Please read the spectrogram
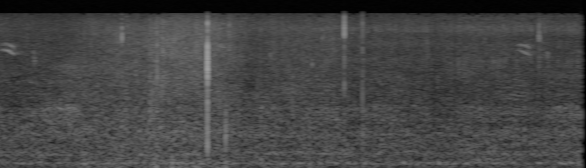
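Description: Honey bees buzzing in a steady hum around an opened hive, from a disturbed, defensive colony. Low wind rumble on the microphone underneath, and one sharp click about one and a half seconds in.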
